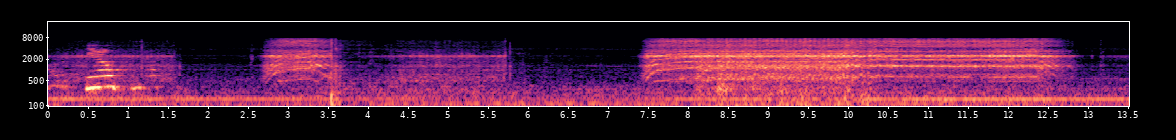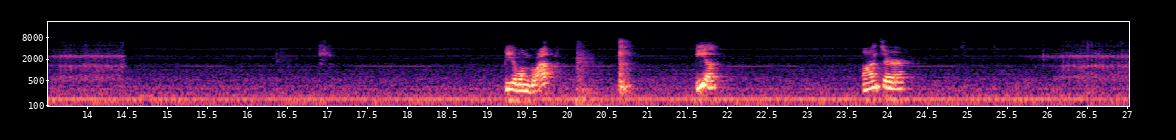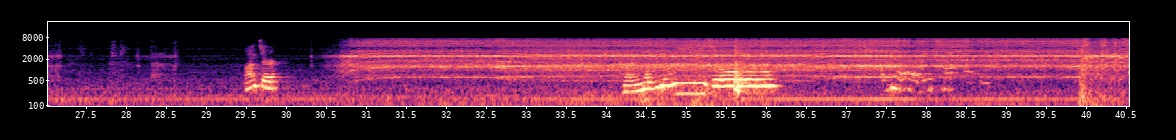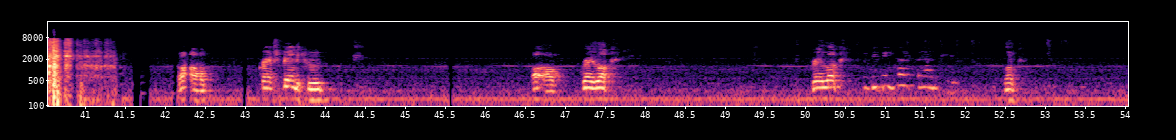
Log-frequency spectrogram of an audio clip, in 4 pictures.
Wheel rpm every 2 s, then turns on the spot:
20, 40, 20, 70, 160, 150, 20, 0, 0, 0, 0, 0, 0, 10, 10, 130, 160, 160, 170, 160, 60, 0, 0, 0, 0, 0, 0.
0-2 4-6 12-14 40-42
